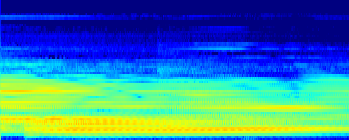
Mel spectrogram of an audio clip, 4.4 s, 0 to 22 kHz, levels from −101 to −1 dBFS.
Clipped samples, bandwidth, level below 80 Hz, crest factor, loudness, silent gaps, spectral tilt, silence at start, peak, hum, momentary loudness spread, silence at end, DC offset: under 0.1%; 14 kHz; -86 dBFS; 14 dB; -32 LUFS; none; -6.5 dB/octave; 0 s; -18 dBFS; none; 5 LU; 0 s; under 0.1%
